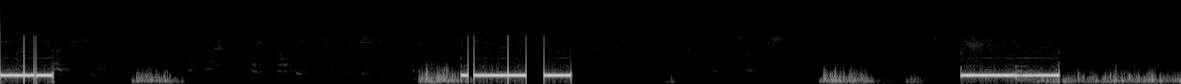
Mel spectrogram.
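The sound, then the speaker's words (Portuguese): After a dropped call, a telephone line gives a steady single-pitched tone in a few separate bursts, with stretches of muffled talk between them. “caiu a ligação.”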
